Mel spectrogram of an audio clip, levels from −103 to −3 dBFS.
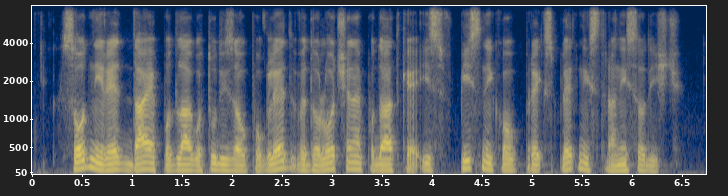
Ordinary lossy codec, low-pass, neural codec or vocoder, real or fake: Opus, 32 kbps; 7.2 kHz; none; real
